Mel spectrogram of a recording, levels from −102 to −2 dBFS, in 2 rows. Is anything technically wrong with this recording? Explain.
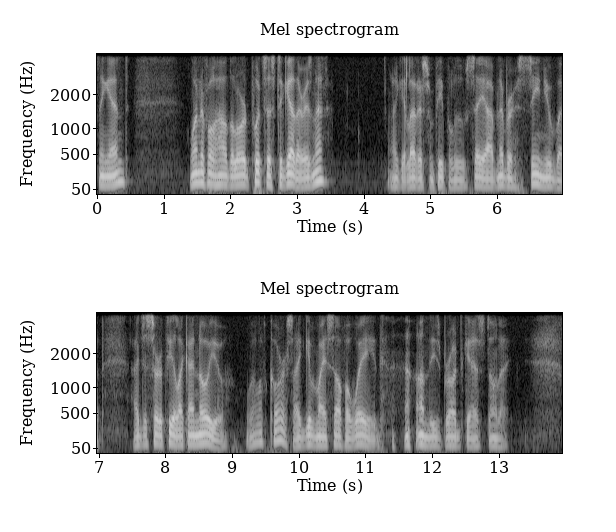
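No, nothing is technically wrong: the audio carries the expected narrowband character of a call path, with nothing above 4 kHz, which fits a G.711 mu-law codec at 64 kbps.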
